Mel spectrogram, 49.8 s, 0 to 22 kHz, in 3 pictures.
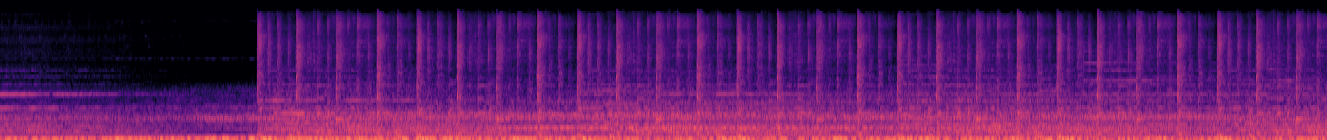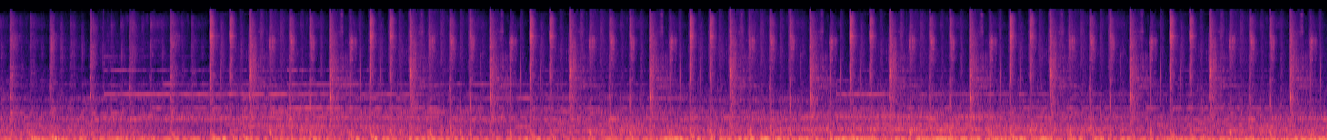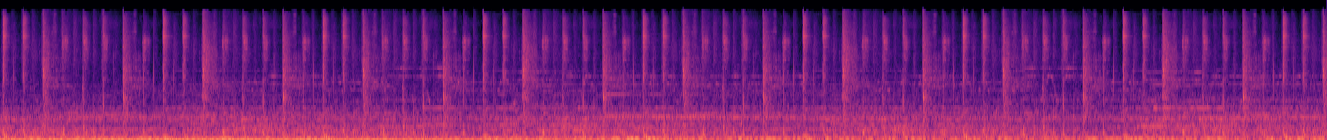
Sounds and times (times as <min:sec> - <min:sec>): Music: 0:00.0 - 0:49.7.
